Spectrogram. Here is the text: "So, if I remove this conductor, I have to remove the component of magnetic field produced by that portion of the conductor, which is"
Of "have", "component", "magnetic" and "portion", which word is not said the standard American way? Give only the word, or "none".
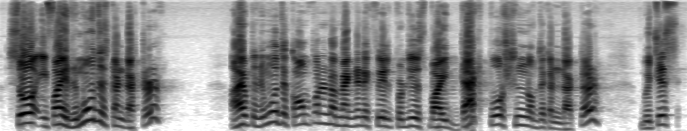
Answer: none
